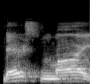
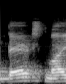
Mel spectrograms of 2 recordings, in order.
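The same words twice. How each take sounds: First: "that's" unstressed, then "my" pushed; stress on MY. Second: Said in the usual way. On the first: Shown as a demonstration. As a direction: lean on "my" after a lighter "that's". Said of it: "my press कर देना है". ("that's" हल्का, "my" पर ज़ोर) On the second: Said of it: "बोल के देख सकते हैं".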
